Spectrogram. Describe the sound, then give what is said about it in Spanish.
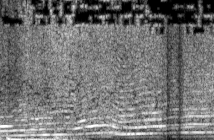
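A car engine revs as the car accelerates away in first gear, a loud continuous whining drone over a low rumble in the opening second, its pitch drifting slightly as the revs build. “Ahora, nos abrochamos el cinturón. Ponemos la primera velocidad. Pisamos el acelerador.”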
